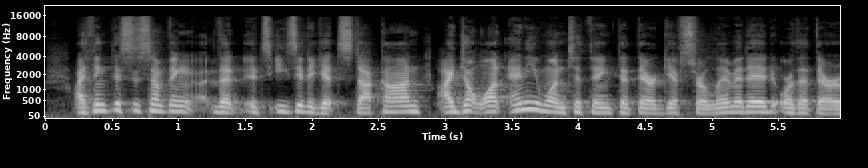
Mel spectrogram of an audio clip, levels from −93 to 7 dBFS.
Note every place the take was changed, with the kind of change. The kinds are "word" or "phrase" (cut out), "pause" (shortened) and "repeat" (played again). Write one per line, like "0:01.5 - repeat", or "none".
0:02.9 - pause

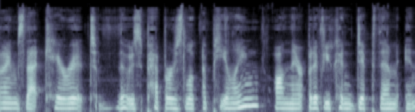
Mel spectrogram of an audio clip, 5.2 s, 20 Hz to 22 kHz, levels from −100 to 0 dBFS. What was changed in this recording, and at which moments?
0:01.2 - word
0:02.5 - word
0:03.8 - word

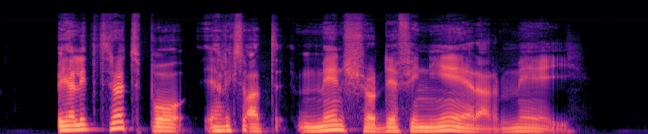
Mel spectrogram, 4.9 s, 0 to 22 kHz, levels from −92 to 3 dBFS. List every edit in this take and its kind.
0:01.8 - phrase
0:02.1 - pause

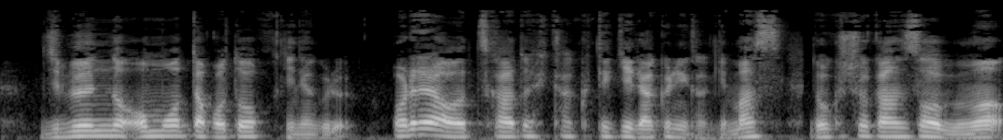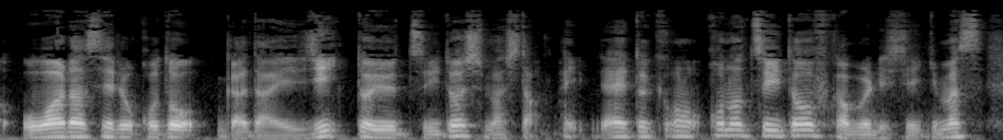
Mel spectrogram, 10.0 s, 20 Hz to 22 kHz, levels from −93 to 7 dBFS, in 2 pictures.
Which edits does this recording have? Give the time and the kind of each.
0:01.9 - pause
0:04.0 - pause
0:07.8 - pause

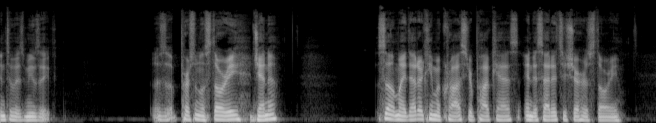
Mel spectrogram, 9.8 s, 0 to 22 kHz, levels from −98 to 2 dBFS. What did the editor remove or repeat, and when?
0:03.7 - word
0:06.3 - word

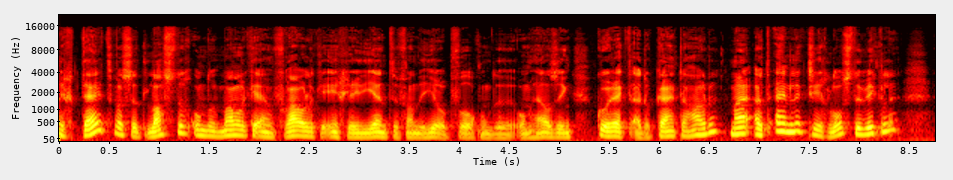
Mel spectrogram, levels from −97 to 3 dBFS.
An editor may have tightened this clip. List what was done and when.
0:06.7 - pause
0:07.5 - phrase

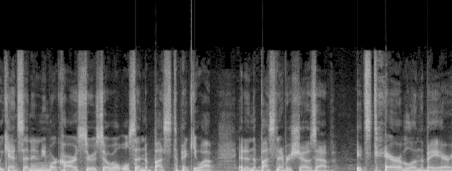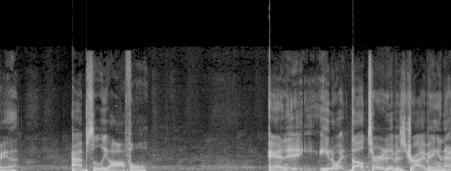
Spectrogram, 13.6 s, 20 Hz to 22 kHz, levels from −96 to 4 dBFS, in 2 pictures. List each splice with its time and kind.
none

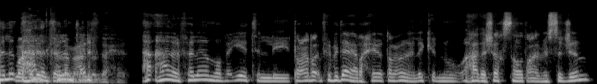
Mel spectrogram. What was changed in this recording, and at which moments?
0:01.3 - pause

